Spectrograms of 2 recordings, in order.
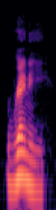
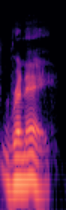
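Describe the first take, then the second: First: The name ends with an 'ee' sound. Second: The name ends with an 'ay' sound. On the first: This is how the computer voice says it. The speaker calls it wrong. "But no, it's Rennie. That's how it pronounces it" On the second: This is how a regular person says it. The speaker calls it right. "a regular person would know that Renee, R E N E or R E N E E, is pronounced Renee"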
